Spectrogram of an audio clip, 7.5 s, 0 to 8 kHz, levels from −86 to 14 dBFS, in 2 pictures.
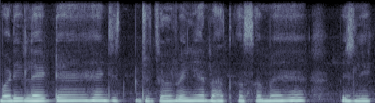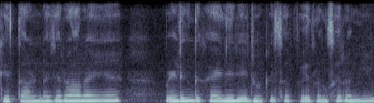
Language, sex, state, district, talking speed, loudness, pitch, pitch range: Hindi, female, Bihar, Vaishali, 250 wpm, -16 LUFS, 210 Hz, 200-220 Hz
